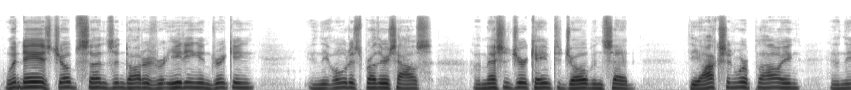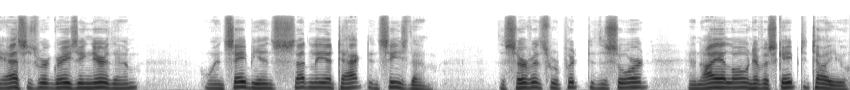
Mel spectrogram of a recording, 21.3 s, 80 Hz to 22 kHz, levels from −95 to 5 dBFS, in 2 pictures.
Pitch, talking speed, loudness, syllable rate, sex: 155 Hz, 160 wpm, -17 LUFS, 5.0 syllables/s, male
